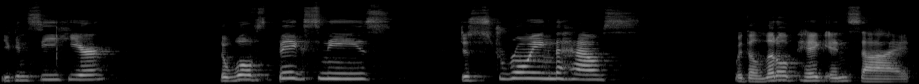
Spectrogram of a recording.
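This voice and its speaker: A man reading aloud to children as a drag queen storyteller, pausing to explain the pictures in an unhurried way. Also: high-pitched, expressive, sharp tone.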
